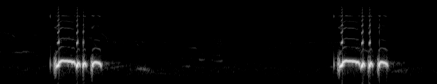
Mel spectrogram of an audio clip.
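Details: Zebra dove (merbok) calling in a village setting: two short cooing phrases about three seconds apart, each a rising note followed by quick stuttering coos, clear against silence.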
